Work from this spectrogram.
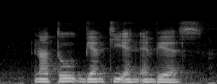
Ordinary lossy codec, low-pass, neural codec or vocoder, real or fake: none; none; none; real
